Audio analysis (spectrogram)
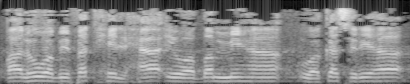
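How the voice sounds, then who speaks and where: A man's voice: a little high, level tone, unhurried. A man reading a commentary aloud in class, reciting the quoted passages for the teacher. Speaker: student reading the text aloud. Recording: dull lo-fi recording.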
